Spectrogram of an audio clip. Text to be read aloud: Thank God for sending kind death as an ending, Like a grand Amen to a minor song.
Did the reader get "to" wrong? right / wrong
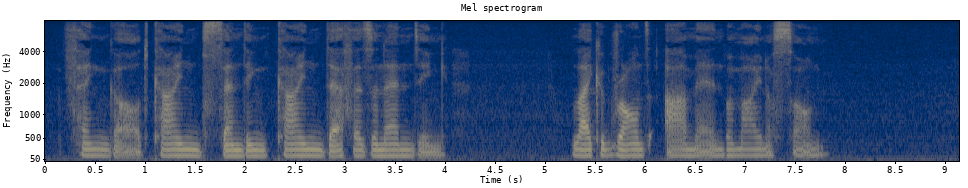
wrong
